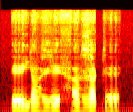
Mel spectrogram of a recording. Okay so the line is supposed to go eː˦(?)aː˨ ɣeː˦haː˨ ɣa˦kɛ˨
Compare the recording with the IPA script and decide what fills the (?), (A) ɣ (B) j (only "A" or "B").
B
